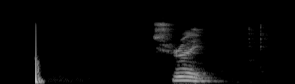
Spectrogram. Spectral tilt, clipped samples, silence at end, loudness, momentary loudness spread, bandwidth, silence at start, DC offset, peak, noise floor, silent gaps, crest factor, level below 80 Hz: -5.5 dB/octave; under 0.1%; 0.85 s; -30 LUFS; 16 LU; 7.6 kHz; 0.35 s; under 0.1%; -4 dBFS; -80 dBFS; none; 28 dB; -64 dBFS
